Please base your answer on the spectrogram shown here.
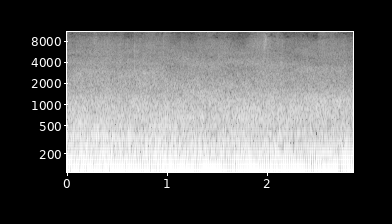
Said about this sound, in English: There's this Porsche though right here that drives by. That's totally just like raced out.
